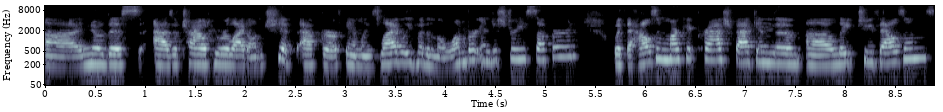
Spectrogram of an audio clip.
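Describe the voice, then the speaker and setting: The speaker has a Pennsylvania accent and lively intonation. The pace is fairly quick. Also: woman, fairly high pitch for a woman. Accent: Pennsylvania American English. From south-central Pennsylvania (Hanover, York County). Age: 20s. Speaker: congressional candidate. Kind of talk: campaign interview. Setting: online live video chat.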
